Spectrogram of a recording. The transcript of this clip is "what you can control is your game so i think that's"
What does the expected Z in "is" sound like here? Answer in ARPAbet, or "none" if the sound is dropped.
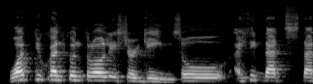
S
